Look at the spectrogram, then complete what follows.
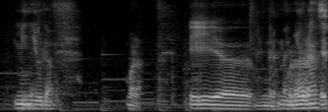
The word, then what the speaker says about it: Mignola: le prononce. Mignola.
